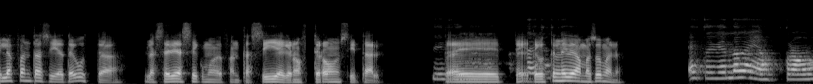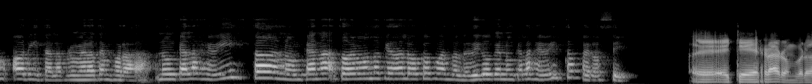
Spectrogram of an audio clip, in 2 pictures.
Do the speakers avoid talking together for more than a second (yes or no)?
no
